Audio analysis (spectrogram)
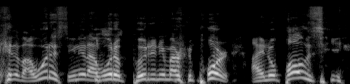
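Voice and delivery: high-pitched mock protest; hammed-up indignant excuse; indignant self-defence. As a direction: defend yourself with acted exasperation. Acted officer defending himself.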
